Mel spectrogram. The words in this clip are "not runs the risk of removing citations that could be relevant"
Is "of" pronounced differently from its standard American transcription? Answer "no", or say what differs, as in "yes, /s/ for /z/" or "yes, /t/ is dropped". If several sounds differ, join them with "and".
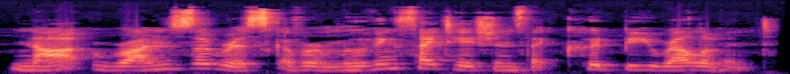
no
